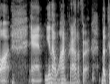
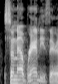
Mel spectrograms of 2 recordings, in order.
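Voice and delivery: ordinary talk

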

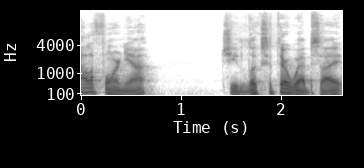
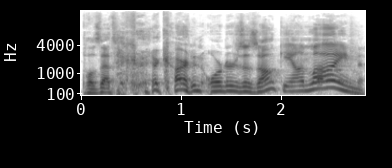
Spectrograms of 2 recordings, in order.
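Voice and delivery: higher, laughing while talking; 10 semitones higher than usual. Real, not acted. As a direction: laugh through the line. Laughing through the story.

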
